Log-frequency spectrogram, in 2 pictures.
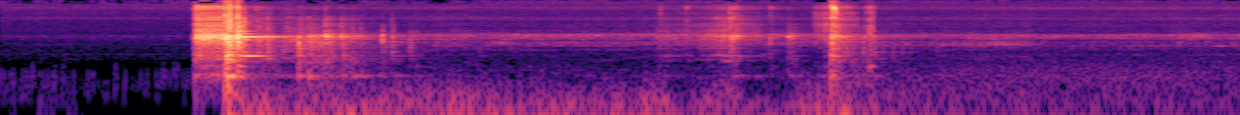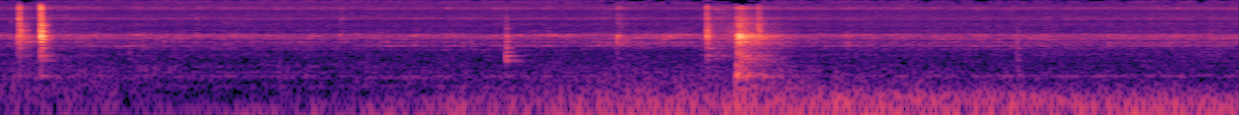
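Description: A sharp bang from the rocket's airframe, picked up by its onboard camera as the recovery parachute deploys near apogee. It is followed by rattling, a faint steady whine, a few sharp clicks and a low rumble that builds again near the end.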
